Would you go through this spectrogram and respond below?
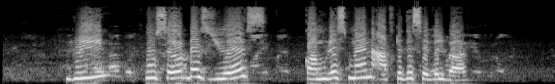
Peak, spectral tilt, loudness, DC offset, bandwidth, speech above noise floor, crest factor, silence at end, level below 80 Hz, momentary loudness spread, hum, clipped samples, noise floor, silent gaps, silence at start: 0 dBFS; -2.5 dB/octave; -8 LUFS; under 0.1%; 16.5 kHz; 36 dB; 10 dB; 0.5 s; -38 dBFS; 9 LU; none; 0.1%; -43 dBFS; none; 0.65 s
